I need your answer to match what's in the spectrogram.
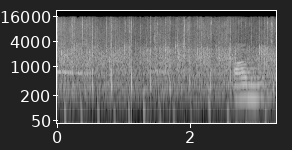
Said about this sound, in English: I reckon one more round of applause. It's just amazing how these kids have done.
